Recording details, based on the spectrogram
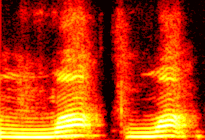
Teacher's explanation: मैंने अपने ऊपर नीचे के दोनों होंठ आपस में मिला लिए हैं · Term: मीम की आवाज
